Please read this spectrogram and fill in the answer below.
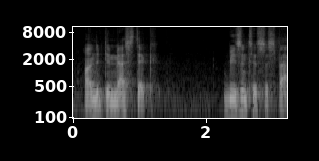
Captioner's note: speaking French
